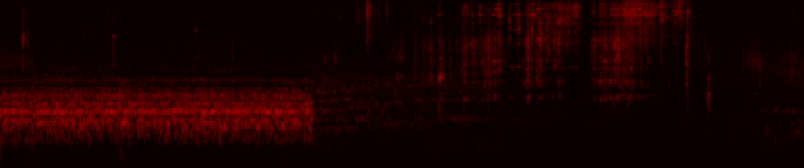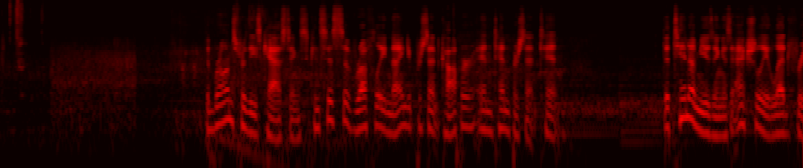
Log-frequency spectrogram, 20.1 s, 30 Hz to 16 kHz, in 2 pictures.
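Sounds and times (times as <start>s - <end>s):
steady low rumble: 0.0s - 4.0s
scrap metal clinking: 4.0s - 10.7s.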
